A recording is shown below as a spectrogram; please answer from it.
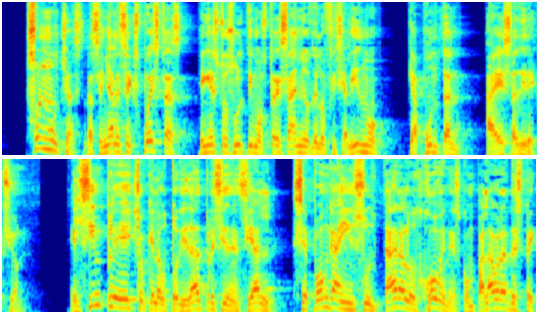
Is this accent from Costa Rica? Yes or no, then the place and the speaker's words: yes; Costa Rica; como costarricenses orgullosos de nuestra historia democrática, el deber nos convoca a votar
